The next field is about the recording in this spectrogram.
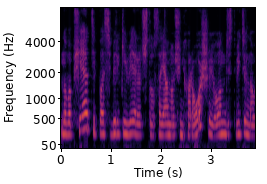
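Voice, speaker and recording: A woman with an ordinary speaking voice talks at a medium pitch. Her pace is fairly quick and her intonation fairly even. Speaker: podcast host. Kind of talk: casual chat.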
